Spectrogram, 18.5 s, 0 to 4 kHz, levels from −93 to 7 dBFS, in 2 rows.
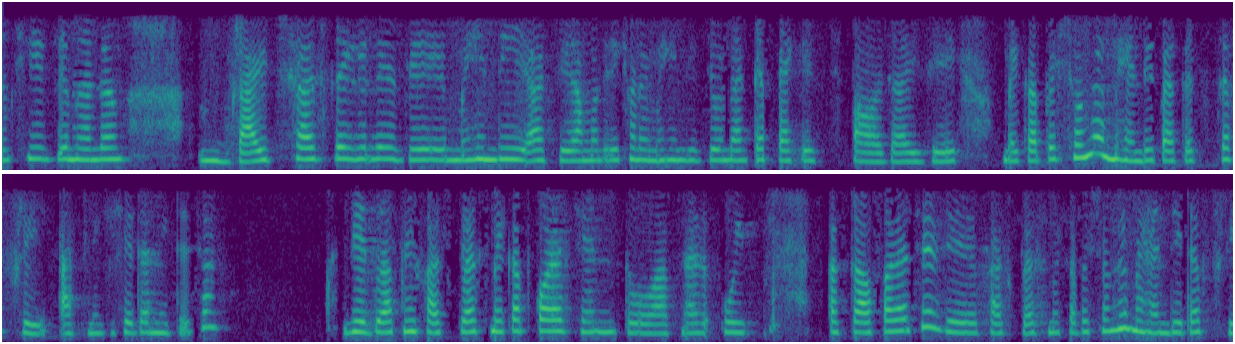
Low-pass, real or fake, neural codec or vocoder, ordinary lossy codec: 3.6 kHz; fake; vocoder, 44.1 kHz, 80 mel bands, Vocos; AAC, 24 kbps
